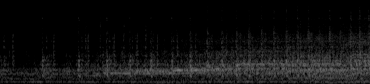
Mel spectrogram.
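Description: A sewing machine stitches slowly during a quilting session, its needle producing a steady, moderately quiet mechanical chatter with a rhythmic pulse that grows slightly louder and denser over a few seconds.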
